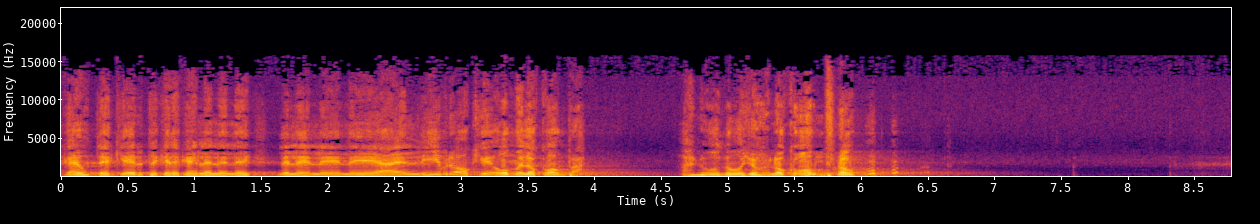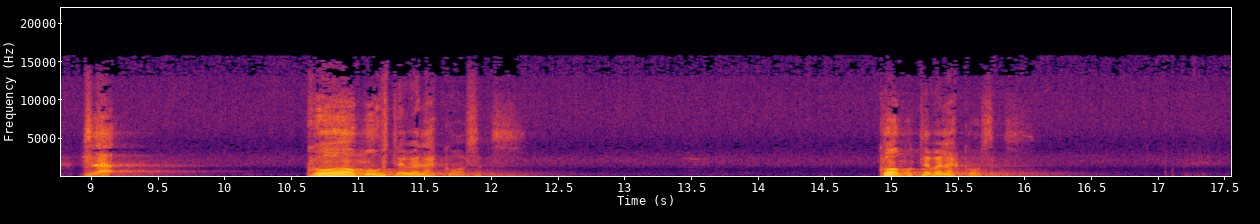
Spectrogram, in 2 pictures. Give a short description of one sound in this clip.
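A man preaches with passion into a microphone, in bursts with pauses, in an echoing hall.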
